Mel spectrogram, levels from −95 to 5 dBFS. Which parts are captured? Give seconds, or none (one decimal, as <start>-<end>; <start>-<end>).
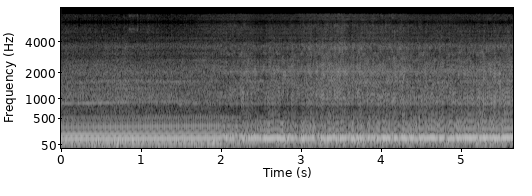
0.0-2.0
